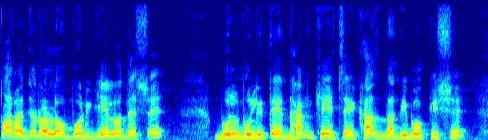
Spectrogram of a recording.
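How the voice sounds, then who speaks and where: This man speaks with a high pitch. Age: 70s. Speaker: war veteran and lawyer. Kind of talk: interview. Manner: impassioned, oratorical.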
